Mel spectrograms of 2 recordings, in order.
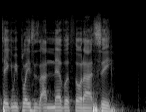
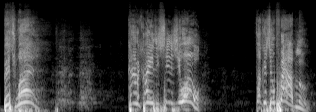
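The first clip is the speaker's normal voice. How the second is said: high, loud incredulous yell; outraged shouting; 12 dB louder than usual. Acted. Comic acts out his shocked reaction, outraged shouting.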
